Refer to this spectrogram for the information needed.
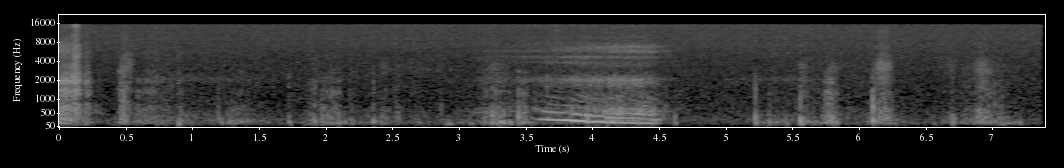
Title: Hubby Snoring.. Ssshhhhh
